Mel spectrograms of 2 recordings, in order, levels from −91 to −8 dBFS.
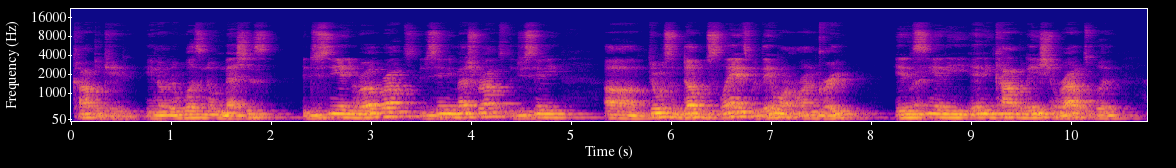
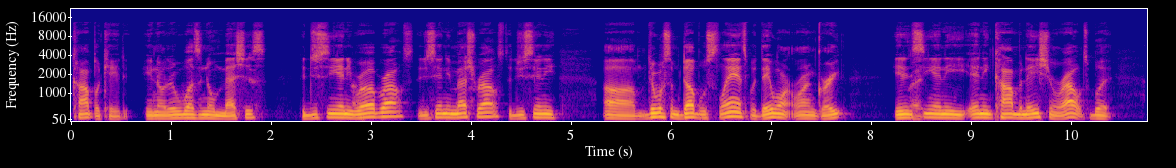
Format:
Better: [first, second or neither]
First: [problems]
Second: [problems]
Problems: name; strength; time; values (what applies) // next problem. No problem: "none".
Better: second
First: room echo; noticeable; dies away in 0.5 s // off-mic speech; far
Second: none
